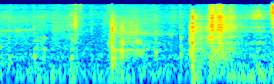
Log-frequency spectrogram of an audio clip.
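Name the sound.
scraping peanut butter mixture out of a mixing bowl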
